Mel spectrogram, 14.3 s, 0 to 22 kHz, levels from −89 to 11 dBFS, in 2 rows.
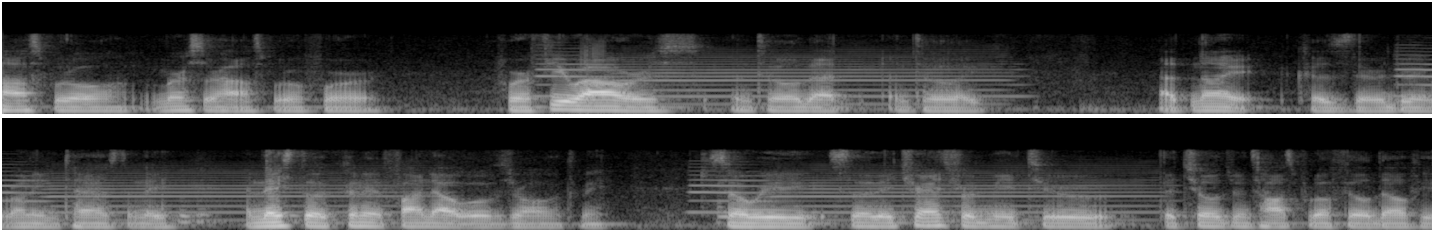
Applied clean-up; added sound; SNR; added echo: none; Wind instrument, woodwind instrument; 17 dB; none.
